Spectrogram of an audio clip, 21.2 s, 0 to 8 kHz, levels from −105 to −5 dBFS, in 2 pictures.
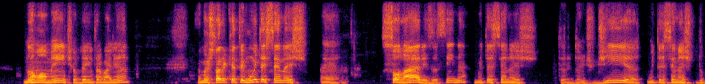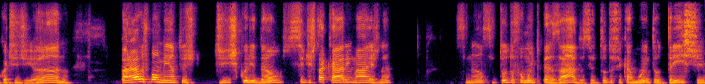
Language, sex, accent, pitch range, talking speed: Portuguese, male, Brazilian, 125-165 Hz, 125 wpm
